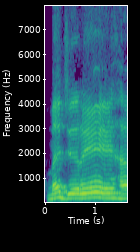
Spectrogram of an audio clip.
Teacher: kita menyebut baris atas condong kepada baris bawah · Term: bacaan imalah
